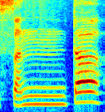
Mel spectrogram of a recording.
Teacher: त के ऊपर विसर्ग है तो सारा सांस का विसर्जन करेंगे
